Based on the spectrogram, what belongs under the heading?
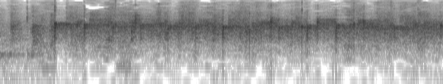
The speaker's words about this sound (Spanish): Un fuerte aplauso.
